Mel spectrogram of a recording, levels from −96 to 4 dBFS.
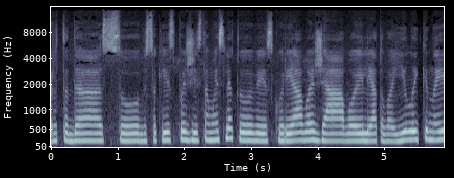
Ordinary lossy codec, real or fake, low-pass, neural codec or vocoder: MP3, 64 kbps; real; 14.4 kHz; none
